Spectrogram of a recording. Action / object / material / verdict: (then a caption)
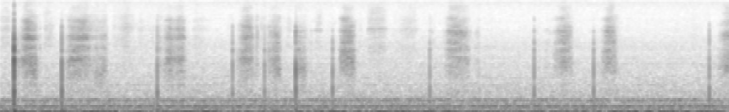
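scrape / plastic LCD writing tablet and stylus / plastic / none. A stylus writes and scratches across the screen of a pink plastic LCD writing tablet held right next to the microphone. Soft, bright scratchy strokes come in short bursts, punctuated by sharp, thin tapping clicks. A steady low hum runs underneath throughout.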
